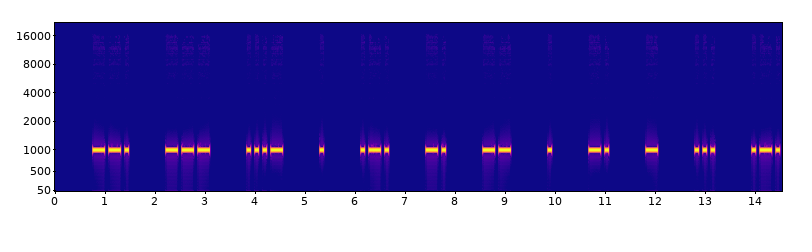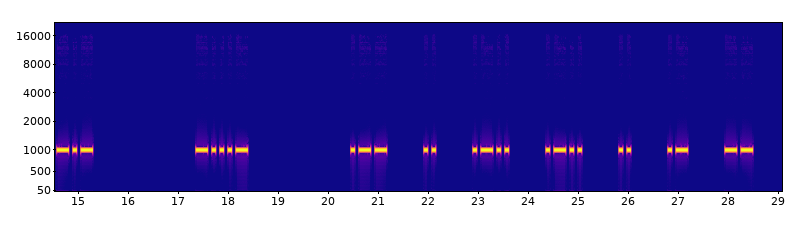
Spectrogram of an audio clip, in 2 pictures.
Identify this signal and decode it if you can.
Morse code, heard as a keyed tone, about 15 wpm, spaced as for 8 wpm, 1000 Hz. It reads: GOVERNMENTS. <BT> WILLIAM
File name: qotdfiles / 8wpm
